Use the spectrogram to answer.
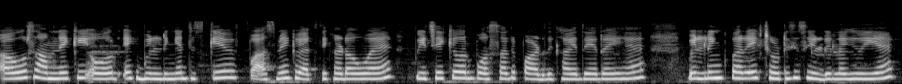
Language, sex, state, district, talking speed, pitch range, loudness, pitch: Hindi, female, Uttar Pradesh, Shamli, 225 wpm, 255-290 Hz, -13 LUFS, 270 Hz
